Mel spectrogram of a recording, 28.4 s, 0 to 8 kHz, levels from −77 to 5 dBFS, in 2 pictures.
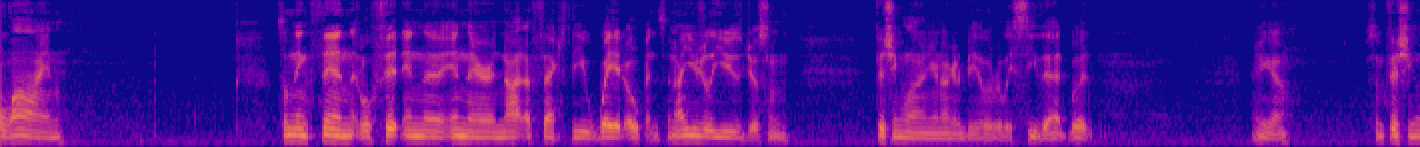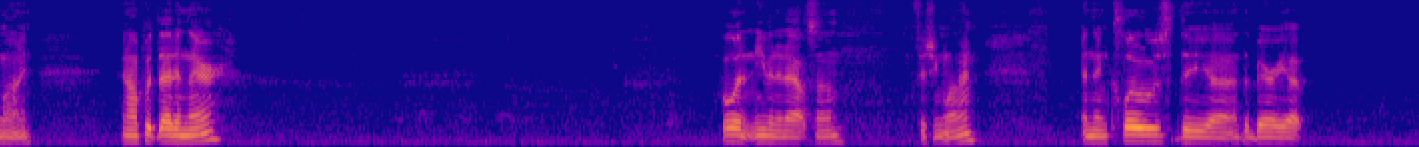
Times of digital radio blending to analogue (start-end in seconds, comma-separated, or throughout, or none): none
